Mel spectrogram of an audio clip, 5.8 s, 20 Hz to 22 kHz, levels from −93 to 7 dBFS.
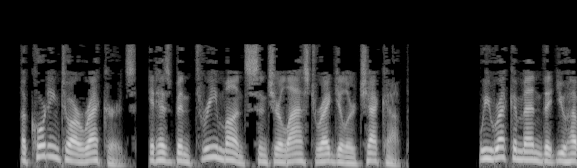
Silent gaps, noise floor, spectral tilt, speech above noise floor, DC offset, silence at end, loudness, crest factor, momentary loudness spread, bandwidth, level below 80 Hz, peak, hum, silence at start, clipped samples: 1.37-1.48 s, 4.11-4.76 s; under -90 dBFS; -6 dB/octave; over 71 dB; under 0.1%; 0 s; -19 LUFS; 16 dB; 7 LU; 8.8 kHz; -46 dBFS; -4 dBFS; none; 0.2 s; under 0.1%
